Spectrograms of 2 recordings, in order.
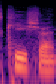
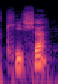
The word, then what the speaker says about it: Keisha: We'll see here what Keisha can do. And it's Keisha, not Kesha, like I've been saying. I apologize. It's Keisha.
